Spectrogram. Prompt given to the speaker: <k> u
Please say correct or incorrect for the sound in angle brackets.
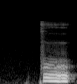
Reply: correct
